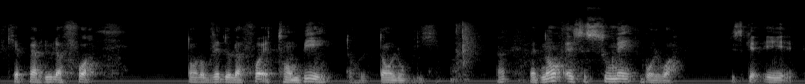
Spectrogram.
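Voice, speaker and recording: A priest-monk, a native German speaker, giving a spoken catechesis in a halting way, searching for words and tagging phrases with "hein". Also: male voice, mid-range voice, dark tone, a little hiss or hum.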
